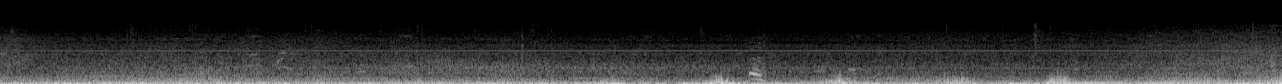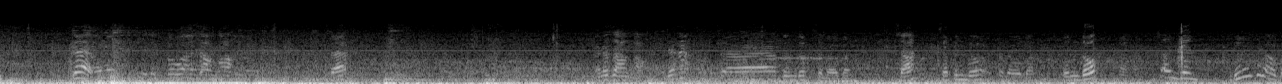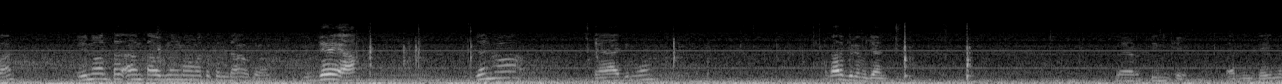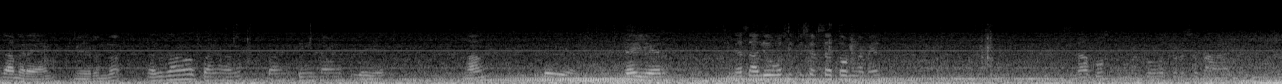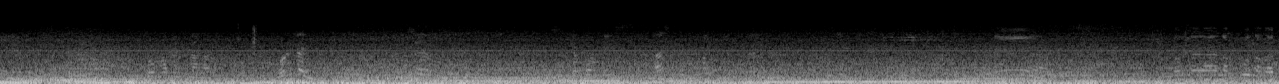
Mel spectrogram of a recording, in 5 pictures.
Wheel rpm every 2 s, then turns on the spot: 0, 0, 0, 0, 0, 0, 0, 0, 0, 0, 0, 0, 0, 0, 0, 0, 0, 0, 0, 0, 0, 0, 0, 0, 0, 0, 0, 0, 0, 0, 0, 0.
none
